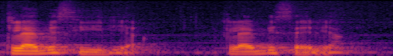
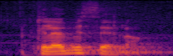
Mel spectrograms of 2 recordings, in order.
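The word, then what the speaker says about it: Klebsiella: तो उसका एग्जाम्पल भी बहुत इंपॉर्टेंट है, जिसको हम कह सकते हैं क्लेबिसेलिया, क्लेबिसेला, हाँ क्लेबिसेला, ऐसा करके इसे प्रोनाउंस करते हुए याद कर सकते हैं।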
